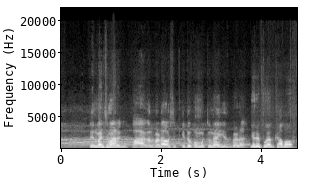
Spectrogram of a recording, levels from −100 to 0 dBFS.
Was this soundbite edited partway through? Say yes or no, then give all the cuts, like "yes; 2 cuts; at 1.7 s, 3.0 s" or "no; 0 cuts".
yes; 1 cut; at 3.7 s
